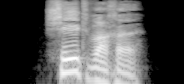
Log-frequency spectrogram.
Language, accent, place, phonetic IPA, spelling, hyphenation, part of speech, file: German, Germany, Berlin, [ˈʃɪltˌvaxə], Schildwache, Schild‧wache, noun, De-Schildwache.ogg
- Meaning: sentinel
